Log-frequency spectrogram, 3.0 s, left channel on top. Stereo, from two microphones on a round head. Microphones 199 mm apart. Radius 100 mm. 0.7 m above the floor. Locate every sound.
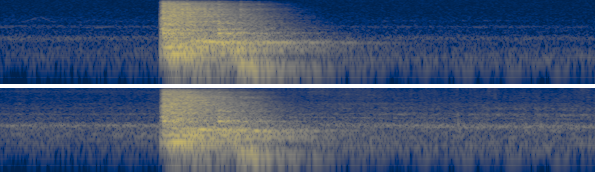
0.8 s a gunshot: 15° left (ahead or behind), 0.5 m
